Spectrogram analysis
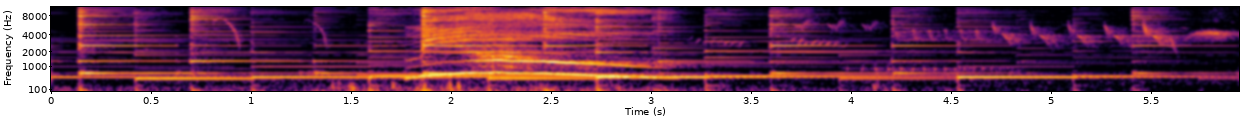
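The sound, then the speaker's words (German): A tomcat sitting on a path lets out one long, drawn-out meow that rises and sags mournfully, clear, over a soft bed of sustained background music. “Es dauerte nicht lange, da saß ein Kater auf dem Weg, der sehr traurig aussah.”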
